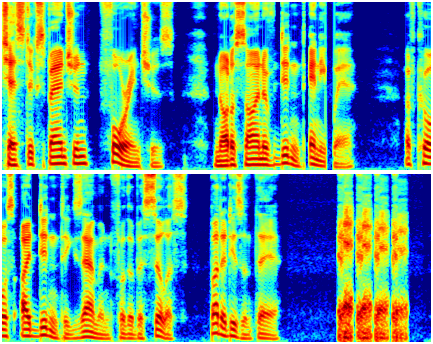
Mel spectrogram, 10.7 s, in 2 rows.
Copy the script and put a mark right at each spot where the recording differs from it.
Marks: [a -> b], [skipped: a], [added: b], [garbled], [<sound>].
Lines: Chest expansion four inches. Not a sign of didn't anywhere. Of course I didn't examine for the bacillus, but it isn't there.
Chest expansion four inches. Not a sign of didn't anywhere. [dropout] Of course I didn't examine for the bacillus, but it isn't there. [laugh]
